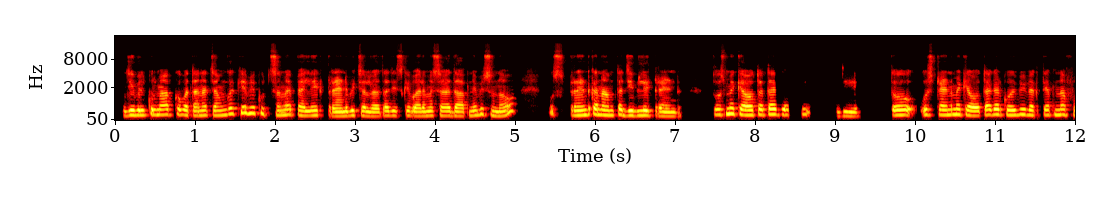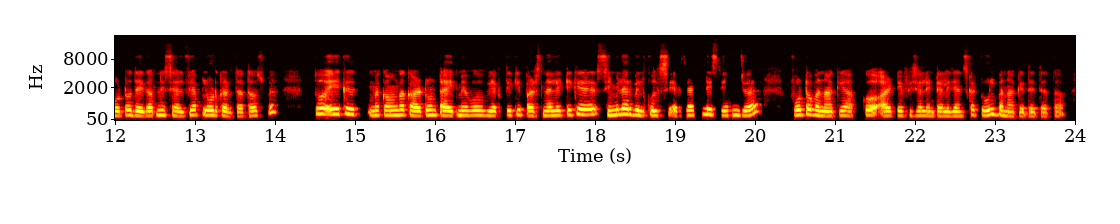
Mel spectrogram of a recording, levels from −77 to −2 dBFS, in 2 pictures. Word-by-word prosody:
जी 195 - +5
बिल्कुल 195 +1 +1
मैं 210 0 +1
आपको 215 0 -2
बताना 190 -1 0
चाहूँगा 195 +5 -2
कि 280 - 0
अभी 265 -1 +1
कुछ 255 -3 -6
समय 200 +3 -1
पहले 185 -1 +1
एक 190 0 -2
ट्रेंड 160 +1 +2
भी 190 - 0
चल 175 -3 -1
रहा 155 0 +1
था 180 - +2
जिसके 180 0 -4
बारे 170 -1 +1
में 175 +1 -1
शायद 175 -1 -1
आपने 170 +2 -2
भी 230 +4 -3
सुना 175 -6 -2
हो, 350 - -2 0.4
उस - - -7
ट्रेंड 190 +3 +1
का 230 - +4
नाम 195 -2 +1
था - - +5
जिब्ली 185 -1 +2
ट्रेंड। 160 -4 -2 0.4
तो 215 - -2
उसमें 240 +3 +2
क्या 220 -4 +4
होता 200 +2 +4
था - - +7
व्यक्ति 215 +1 -4 0.4
जी, 160 -1 -1 0.4
तो 200 +1 +3 0.2
उस 210 -1 -3
ट्रेंड 205 0 +1
में 220 - +2
क्या 195 -3 +3
होता 180 +3 +4
है - - +2
अगर 220 - +4
कोई 200 -1 +2
भी 220 +1 0
व्यक्ति 200 0 -2
अपना 210 +1 -2
फ़ोटो 195 -1 -2
देगा 175 -2 +2
अपनी 200 +3 -1
सेल्फ़ी 175 -1 -2
अपलोड 195 -2 +1
करता 160 -2 -1
था 175 - +1
उस 180 0 -5
पे। 295 - -2 0.5
तो 245 0 +5
एक 230 +1 +4 0.3
मैं 190 +1 -1
कहूँगा 195 +1 +2
कार्टून 195 +2 +3
टाइप 175 -1 +4
में 190 - +1
वो 190 0 +1
व्यक्ति 180 +1 -1
की 210 +2 -5
पर्सनैलिटी 185 +3 0
के 220 0 +4
सिमिलर 215 +4 +2
बिल्कुल 185 -3 +1
से - - -4
एग्ज़ैक्टली 195 +6 0
सेम 200 -1 -4
जो 190 0 +1
है - - +3 0.5
फ़ोटो 205 +2 +4
बना 180 -4 +2
के 185 - -3
आपको 180 +3 0
आर्टिफिशियल 175 +1 -2
इंटेलिजेंस 165 -1 -2
का 210 - -4
टूल 195 +5 +2
बना 170 -5 -1
के - - -1
देता 155 - -6
था। - - -8
190 Hz, 225 wpm, -24 LUFS, 175-205 Hz, 0.5 s, था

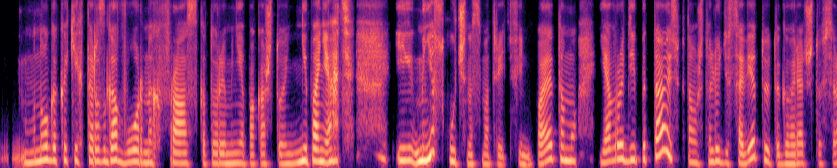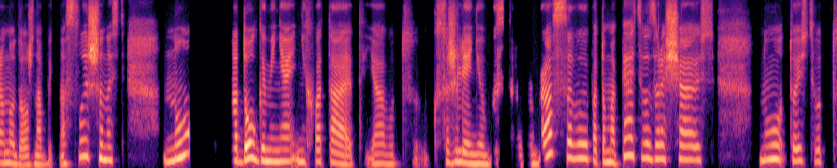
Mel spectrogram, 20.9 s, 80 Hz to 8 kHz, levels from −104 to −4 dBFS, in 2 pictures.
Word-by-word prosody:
много 220 -2 0
каких-то 215 0 -2
разговорных 200 -2 +1
фраз, 175 -2 +1
которые 170 0 -4
мне 170 0 -3
пока 165 +1 -5
что 165 0 -3
не 180 +6 +3
понять, 205 -1 +5 0.5
и 220 -1 +2
мне 215 - +9
скучно 200 - +1
смотреть 155 -3 -7
фильм, 155 -2 -7
поэтому 215 +4 +1 0.3
я 195 +1 0
вроде 230 0 +3
и - - +1
пытаюсь, 260 - +2
потому 185 -2 -7
что 170 +4 -5
люди 195 -3 -2
советуют 200 - -1
и - - -2
говорят, 165 +1 -2
что 170 - -3
всё 170 +1 -6
равно 175 -1 -3
должна 150 0 -4
быть 160 +2 -13
наслышанность, 235 - 0 0.5
но 240 +10 +3 0.6
надолго 215 +1 +5
меня 205 +1 0
не 205 -5 -4
хватает. 185 -5 -3
Я 170 0 -7
вот, 160 0 -12 0.3
к - - -15
сожалению, 175 -4 -1
быстро 155 - -10 0.2
забрасываю, 255 - +1
потом 195 -2 -2
опять 295 - -1
возвращаюсь. 240 -2 0 0.6
Ну, 235 +2 0
то 230 -3 -6
есть 210 -1 -5
вот 200 - -8
200 Hz, 145 wpm, -20 LUFS, 170-230 Hz, 0.6 s, мне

